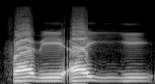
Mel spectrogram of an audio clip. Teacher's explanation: sempurnakan di lafal ya yang tasydid karena dia ada bacaan linnya yaitu ayyi tasydid ditekan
